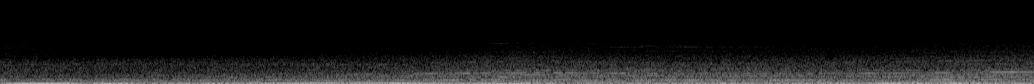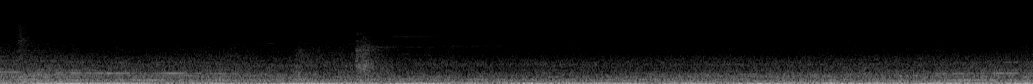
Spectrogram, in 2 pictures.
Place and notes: doors, Karl Liebknecht Straße, Berlin, Germany - wind through front door crevice, inside and outside merge
softened sounds of the city, apartment building and a room
Sonopoetic paths Berlin
Berlin, Deutschland, European Union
